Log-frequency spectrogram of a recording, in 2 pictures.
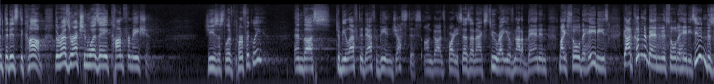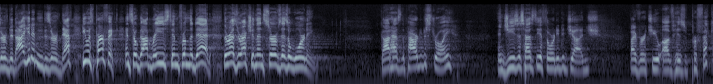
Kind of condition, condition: setting, large echoing room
